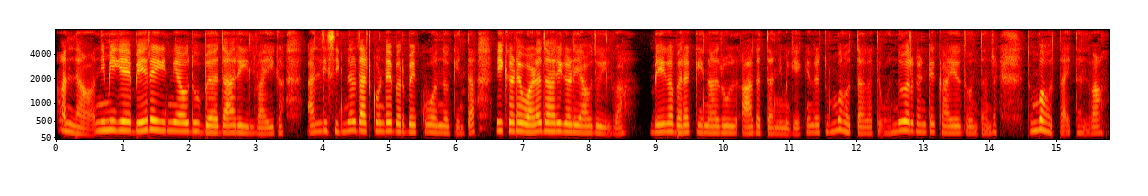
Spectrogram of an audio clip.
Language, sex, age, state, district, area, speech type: Kannada, female, 30-45, Karnataka, Shimoga, rural, spontaneous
